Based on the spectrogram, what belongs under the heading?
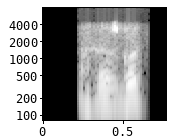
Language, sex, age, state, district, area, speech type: Kashmiri, male, 18-30, Jammu and Kashmir, Pulwama, urban, conversation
